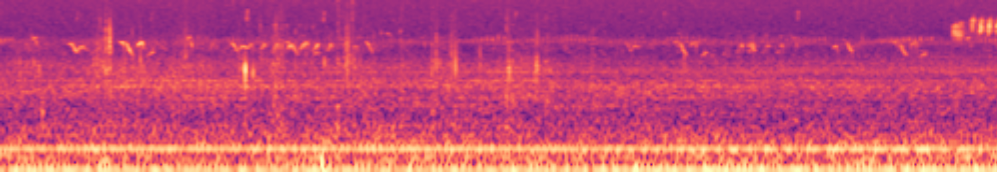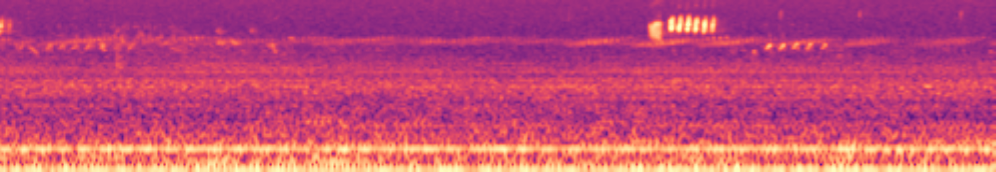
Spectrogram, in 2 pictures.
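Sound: meadowlark singing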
